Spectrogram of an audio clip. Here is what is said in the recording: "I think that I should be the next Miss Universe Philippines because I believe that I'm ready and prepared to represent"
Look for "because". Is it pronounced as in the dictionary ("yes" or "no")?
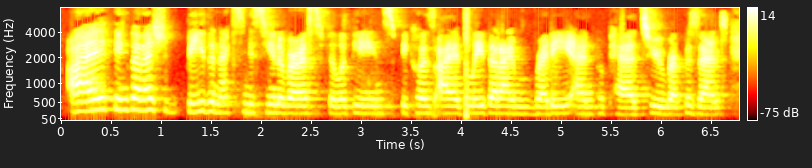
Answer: yes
